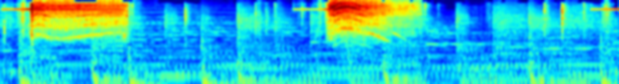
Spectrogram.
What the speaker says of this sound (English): I'm still going to go nice and slow with the screw gun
